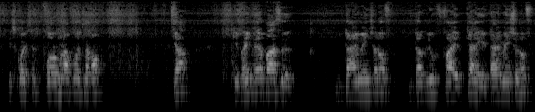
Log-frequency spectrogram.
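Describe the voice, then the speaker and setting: A man gives a whiteboard math lesson in a fairly high voice. He walks through each step, posing questions and answering them himself. The sound is picked up from some distance off the mic. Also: a little mellow. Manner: explains step by step, asks and answers his own questions. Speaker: math teacher.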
